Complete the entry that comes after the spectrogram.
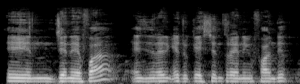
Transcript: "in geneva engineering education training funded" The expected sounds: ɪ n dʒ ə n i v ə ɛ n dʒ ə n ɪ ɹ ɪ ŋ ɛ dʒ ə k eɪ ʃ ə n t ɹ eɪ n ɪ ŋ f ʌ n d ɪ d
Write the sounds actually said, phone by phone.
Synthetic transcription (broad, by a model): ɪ n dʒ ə n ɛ f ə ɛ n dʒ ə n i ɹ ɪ ŋ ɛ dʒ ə k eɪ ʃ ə n t ɹ eɪ n ɪ ŋ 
